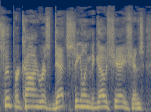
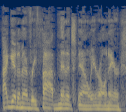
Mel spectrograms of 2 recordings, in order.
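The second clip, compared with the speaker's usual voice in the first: normal talking voice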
